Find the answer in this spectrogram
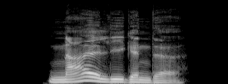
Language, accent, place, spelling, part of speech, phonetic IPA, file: German, Germany, Berlin, naheliegende, adjective, [ˈnaːəˌliːɡn̩də], De-naheliegende.ogg
- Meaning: inflection of naheliegend: 1. strong/mixed nominative/accusative feminine singular 2. strong nominative/accusative plural 3. weak nominative all-gender singular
